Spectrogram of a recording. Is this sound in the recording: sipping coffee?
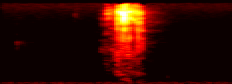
yes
